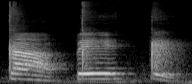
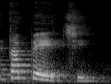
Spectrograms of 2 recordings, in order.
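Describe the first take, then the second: First: "Tapete" in three loud, separated beats: ta, pe, te; "Tapete" counted out slowly, one syllable at a time. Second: Said in the usual way. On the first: Shown as a demonstration. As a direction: hit every syllable of "Tapete" with a clap. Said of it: "batem palma pra tentar descobrir quantas sílabas". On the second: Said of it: "quantas sílabas tem a palavra".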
